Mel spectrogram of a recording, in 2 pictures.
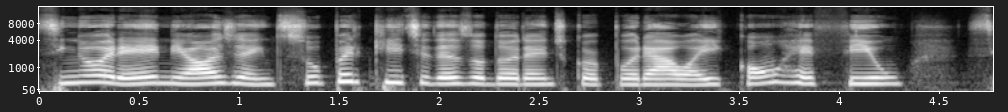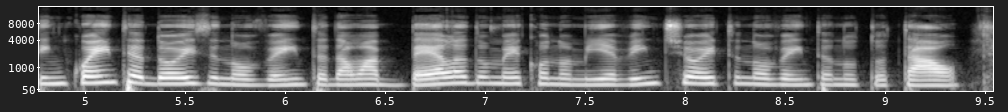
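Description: A woman with a fairly high pitch talks at a fairly slow pace with hardly any pauses and fairly even intonation, the sound dry and close with no echo. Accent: Brazilian. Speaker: Natura consultant and YouTuber. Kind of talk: street-market pitchman style sales pitch, rattling off promo items and prices. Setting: video channel, recorded to camera. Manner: breathless price-list patter with repeated 'gente' and 'tá bom?'.

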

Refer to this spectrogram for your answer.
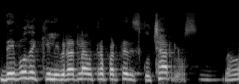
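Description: A woman speaks with a Mexican accent in a dark, mellow tone. Her pitch is high for a woman, and the background is quiet. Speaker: fashion designer, entrepreneur; interview guest. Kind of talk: interview. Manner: fast; animated. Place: home room. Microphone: video call.

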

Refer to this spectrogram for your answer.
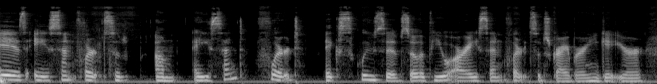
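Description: The voice is somewhat breathy, and its pitch swings very widely. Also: woman. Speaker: haul vlogger. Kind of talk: casual haul chat. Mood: cheerful, amused. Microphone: phone near.

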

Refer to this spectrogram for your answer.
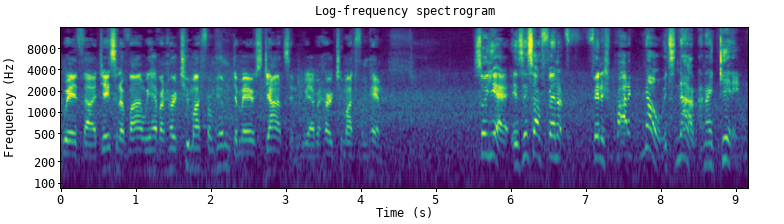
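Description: An animated man speaks at a fairly quick pace with a fairly high pitch. His pitch swings very widely over noticeable background noise. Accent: American. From Philadelphia. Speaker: sports fan vlogger. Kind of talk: sports commentary monologue. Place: street. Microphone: camera far.

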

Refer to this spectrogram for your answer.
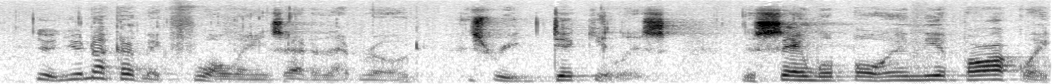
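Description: A very fast-talking man with a high pitch and a New York accent. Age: 80s+. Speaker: resident speaking at public hearing. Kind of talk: public comment at planning board meeting. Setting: town planning board meeting.

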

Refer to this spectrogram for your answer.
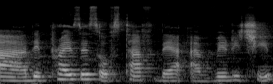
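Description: At a moderate pace, a woman speaks with ordinary pitch variation over light background noise. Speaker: vlogger. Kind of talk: casual vlog chat. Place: home room. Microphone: phone near.

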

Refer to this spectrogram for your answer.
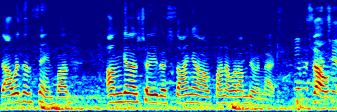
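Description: A man speaks in a dry room with no echo. Faint music plays behind him. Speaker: theme park vlogger. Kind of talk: casual vlog chat. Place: street. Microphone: phone near.

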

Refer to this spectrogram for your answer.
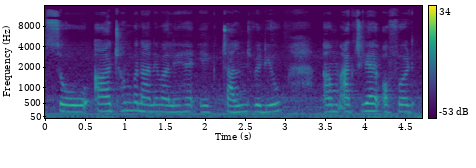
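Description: There is light background noise behind this woman. She speaks at a moderate pace. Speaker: vlogger. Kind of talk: casual vlog chat.

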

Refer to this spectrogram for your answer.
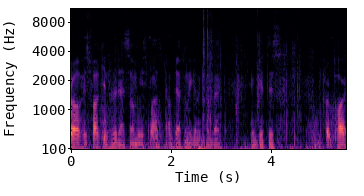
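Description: Against noticeable background noise, a man talks with a fairly low pitch. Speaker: skateboarding vlogger. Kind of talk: casual vlog narration. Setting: outdoors. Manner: animated.

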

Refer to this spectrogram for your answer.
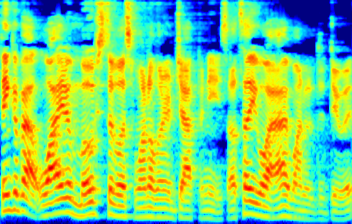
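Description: Against a quiet background, a man with an American accent talks with lively intonation. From US East Coast. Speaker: YouTuber, Japanese learner; language learning youtuber. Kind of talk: casual vlog talk to camera. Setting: home room in Japan. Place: home room.

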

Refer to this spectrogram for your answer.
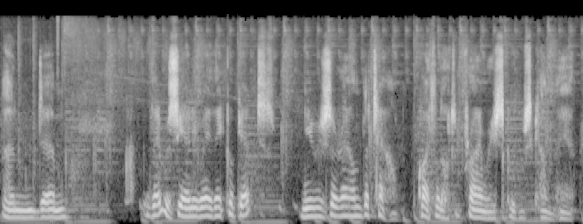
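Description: A man speaks at a fairly high pitch and a moderate pace, with ordinary pitch variation and long, frequent pauses. The sound is dry with no echo, and faint music plays in the background. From England, Essex. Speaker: town crier. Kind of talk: interview answer. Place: street.

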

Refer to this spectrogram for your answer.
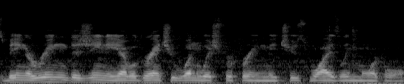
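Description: A booming, put-on character voice from a man, very deep and low, at a fairly quick pace over clear background noise

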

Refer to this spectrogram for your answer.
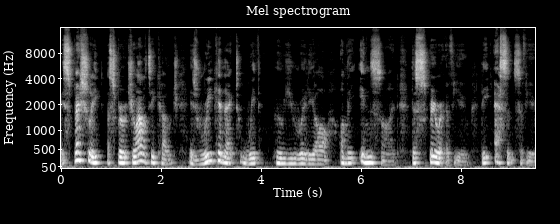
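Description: A somewhat breathy man at a fairly slow pace over a quiet background. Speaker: life coach. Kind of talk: advice talk to camera. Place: home room.

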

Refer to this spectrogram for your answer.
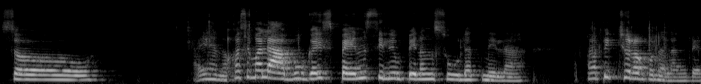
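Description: Speaking at a fairly slow pace, a woman uses lively intonation in a high pitch. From Philippines. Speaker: vlogger and caregiver. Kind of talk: casual vlog.

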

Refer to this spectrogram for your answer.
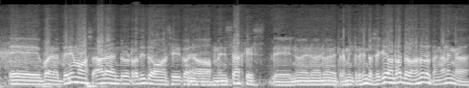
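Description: A man at a very fast pace with hardly any pauses, very even loudness and ordinary pitch variation, over light background noise. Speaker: radio host. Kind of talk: radio interview. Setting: studio. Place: studio.

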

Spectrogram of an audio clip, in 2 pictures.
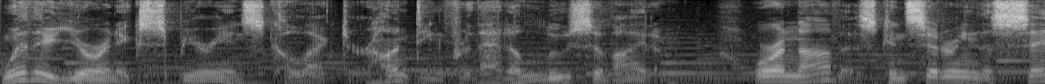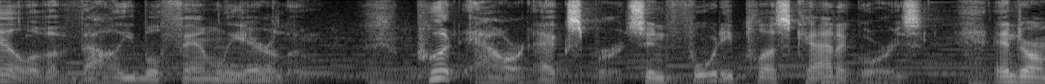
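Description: Over background music, a man with a fairly low pitch talks at a fairly quick pace, his pitch swinging very widely. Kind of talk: corporate promotional voiceover.

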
